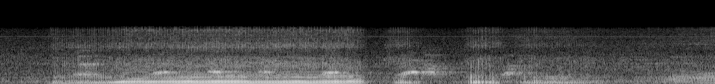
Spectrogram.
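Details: Snoring Weimaraner called Tchesco: one long, loud, droning inhale with stacked low harmonics lasting over two seconds, followed by shorter rough snorts and a fading breath.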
